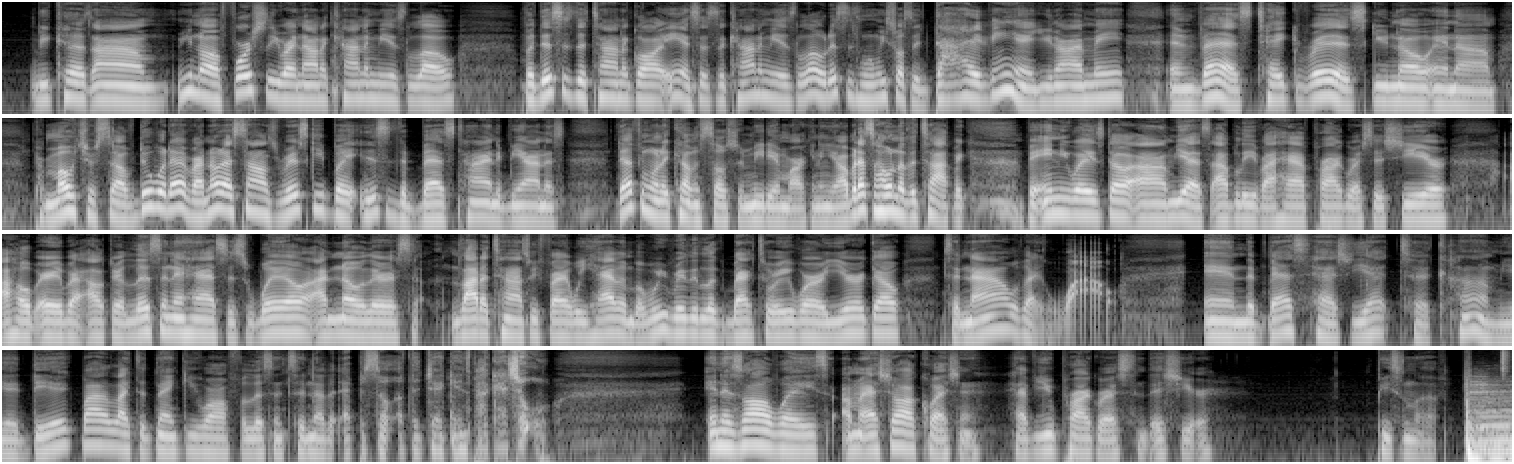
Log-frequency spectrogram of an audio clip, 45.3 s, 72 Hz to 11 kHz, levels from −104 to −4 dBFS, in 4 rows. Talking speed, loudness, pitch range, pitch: 225 wpm, -24 LUFS, 110-140 Hz, 125 Hz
